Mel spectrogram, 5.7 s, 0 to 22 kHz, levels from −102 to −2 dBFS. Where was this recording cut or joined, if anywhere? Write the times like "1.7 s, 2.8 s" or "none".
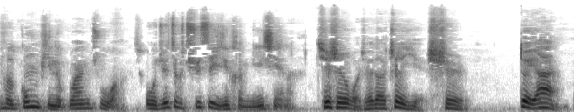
1.3 s, 3.0 s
